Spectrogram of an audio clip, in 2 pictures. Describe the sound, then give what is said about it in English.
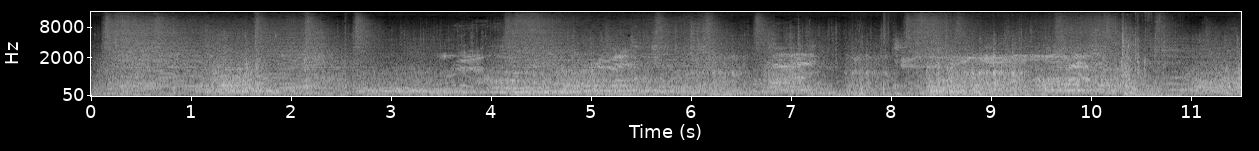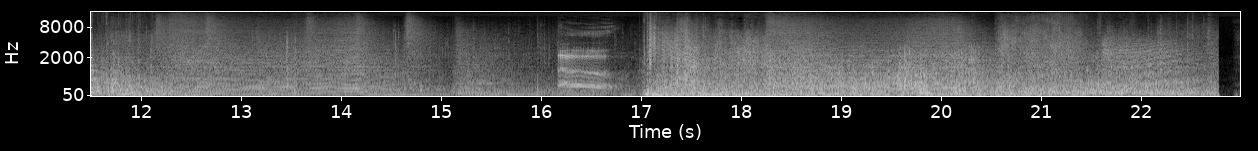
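A loud, dense rumble of explosions and battle noise fills the scene, with booming blasts and churning mechanical clatter, a brief dip, then a fresh powerful blast around the end. “I just love that part where he basically calls his own explosion.”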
